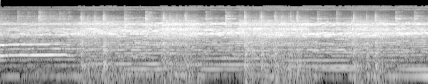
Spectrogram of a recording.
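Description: Live metalcore band playing loud distorted electric guitars over drums. A held guitar note rings for about the first second and a half, then the band moves through changing chords about once a second.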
